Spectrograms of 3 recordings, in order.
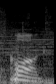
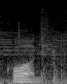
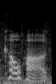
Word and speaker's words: quahog: Quag. Quag. Now I grew up on the Cape and we said quahog.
